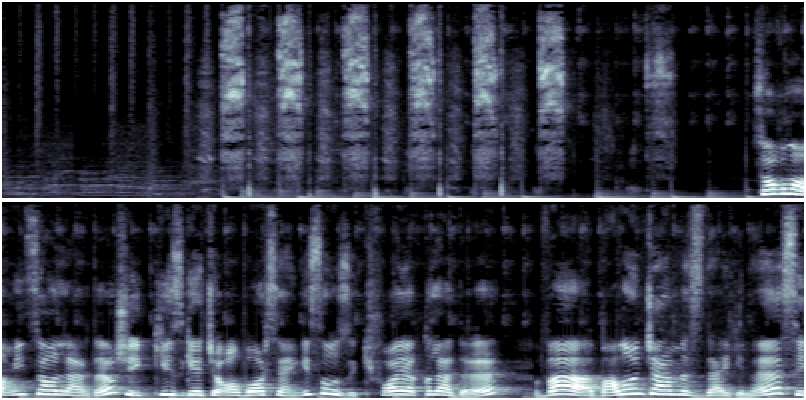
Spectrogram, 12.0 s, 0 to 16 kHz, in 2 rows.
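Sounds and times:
inflation bulb being squeezed: 1.4 - 5.2.

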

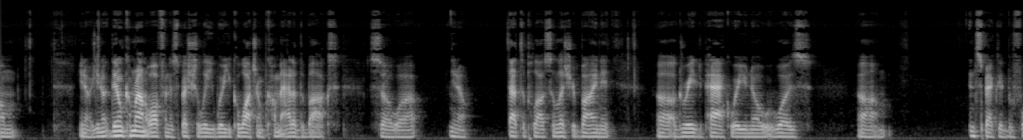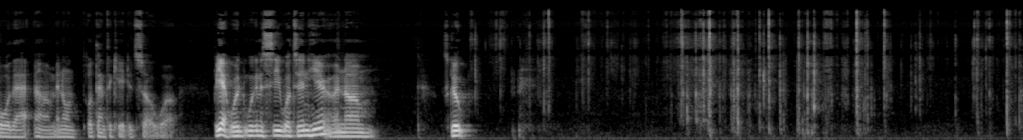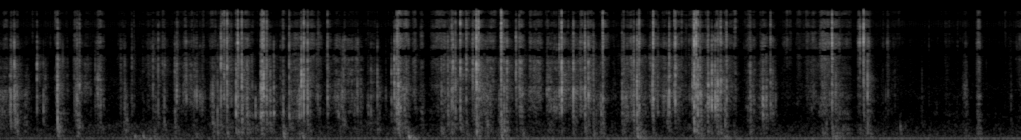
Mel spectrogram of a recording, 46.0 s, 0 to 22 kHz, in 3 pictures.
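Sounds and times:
wax paper wrapper crinkling and tearing: 22.4 - 46.0.

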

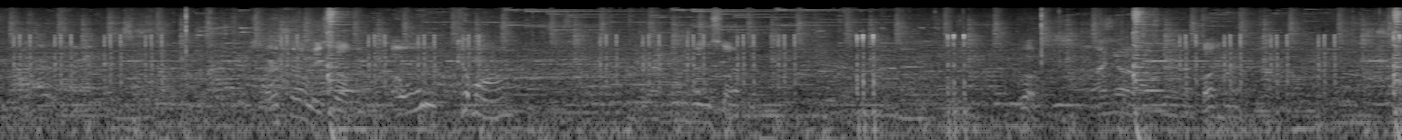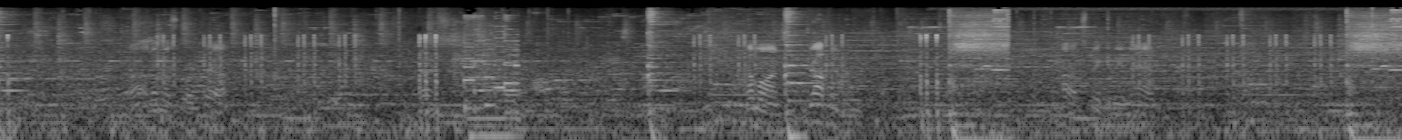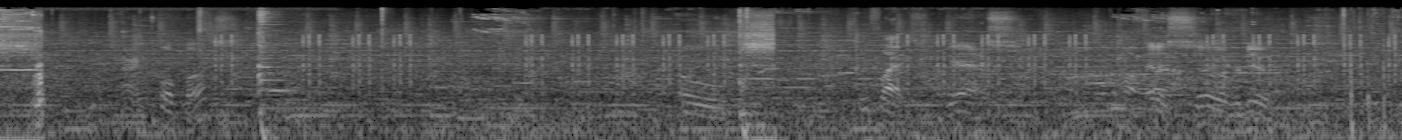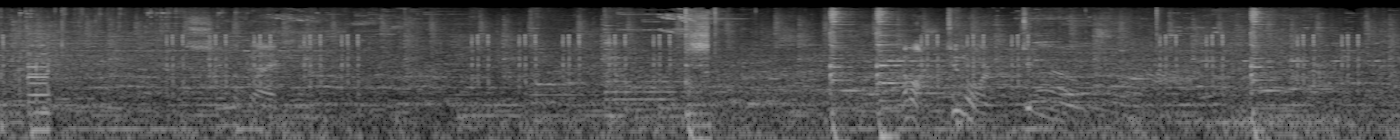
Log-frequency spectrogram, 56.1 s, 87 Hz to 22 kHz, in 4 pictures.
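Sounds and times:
murmur of voices: 0.0 - 27.7, 28.4 - 56.0
casino music: 0.0 - 56.0
casino voices: 18.2 - 19.4, 36.6 - 49.4
slot machine reel tones: 18.4 - 19.3, 36.8 - 49.5.

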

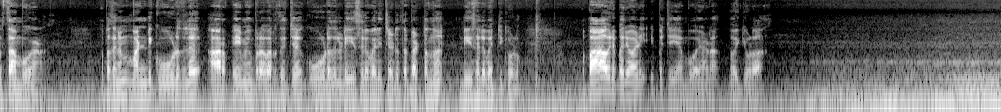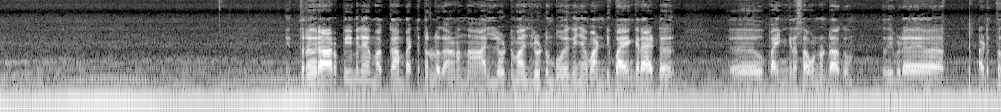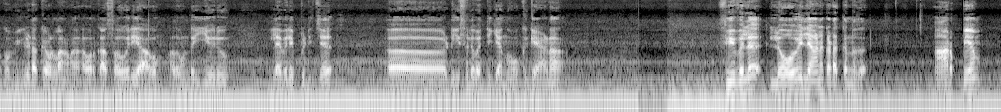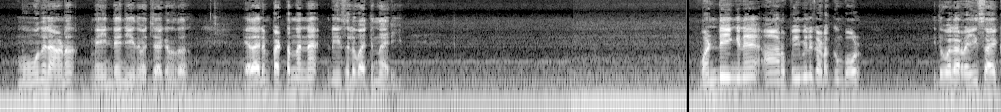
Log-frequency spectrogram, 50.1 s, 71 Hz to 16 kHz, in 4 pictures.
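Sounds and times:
diesel engine revving: 0.0 - 50.0.

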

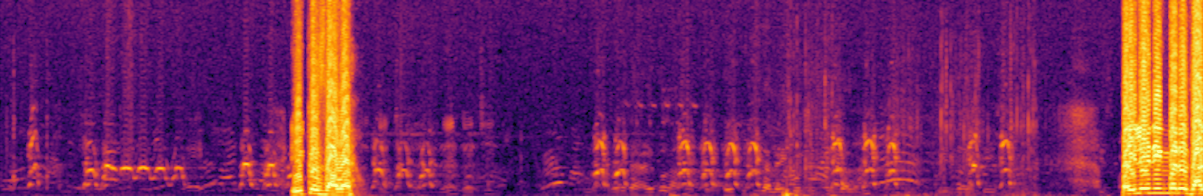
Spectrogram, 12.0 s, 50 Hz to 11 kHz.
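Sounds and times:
quiet background voices: 3.6 - 11.2
man shouting into microphone: 11.2 - 12.0.

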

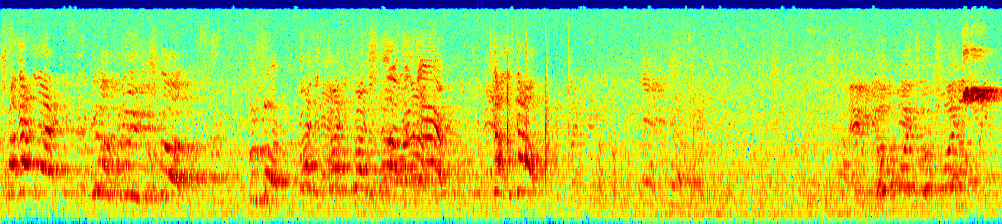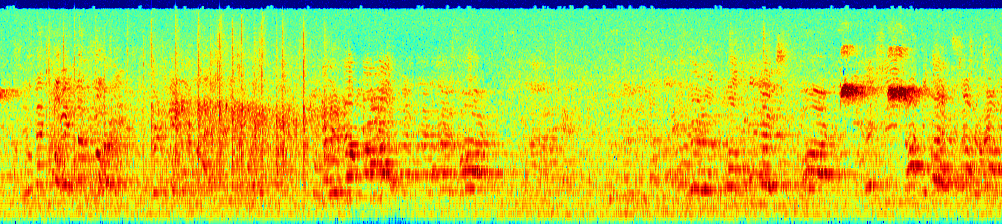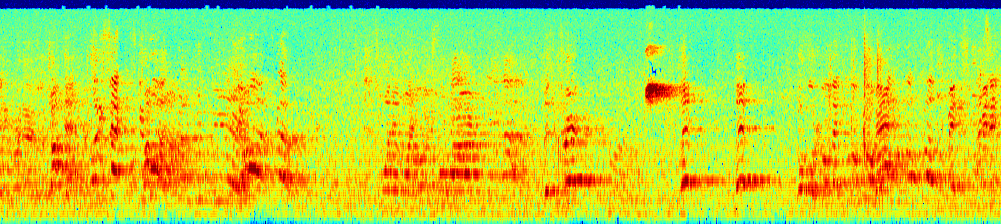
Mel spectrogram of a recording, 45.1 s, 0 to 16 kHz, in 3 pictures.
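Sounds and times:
people calling out in a gym: 0.0 - 10.4, 12.7 - 17.2, 20.1 - 45.0.

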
